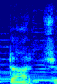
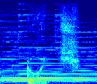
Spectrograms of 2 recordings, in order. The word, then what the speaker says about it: Deutsch: name they are not Dutch at all Dutch is simply a mispronunciation of Deutsch which means German due to their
